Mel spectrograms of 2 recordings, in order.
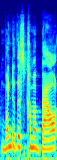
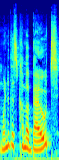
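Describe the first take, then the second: First: It is said in the speaker's ordinary accent. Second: It is said in a put-on Canadian accent.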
